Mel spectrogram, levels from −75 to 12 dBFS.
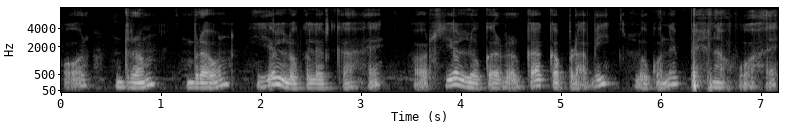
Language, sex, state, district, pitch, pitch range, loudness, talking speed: Hindi, male, Himachal Pradesh, Shimla, 120 Hz, 110-145 Hz, -22 LUFS, 150 wpm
